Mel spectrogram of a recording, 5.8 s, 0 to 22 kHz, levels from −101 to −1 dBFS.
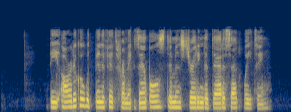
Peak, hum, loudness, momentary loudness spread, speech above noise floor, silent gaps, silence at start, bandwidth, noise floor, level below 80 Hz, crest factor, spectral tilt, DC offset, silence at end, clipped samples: -2 dBFS; none; -15 LUFS; 9 LU; 52 dB; none; 1 s; 7.6 kHz; -66 dBFS; -56 dBFS; 12 dB; -5.5 dB/octave; under 0.1%; 0.5 s; under 0.1%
